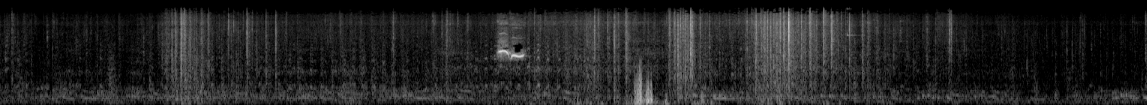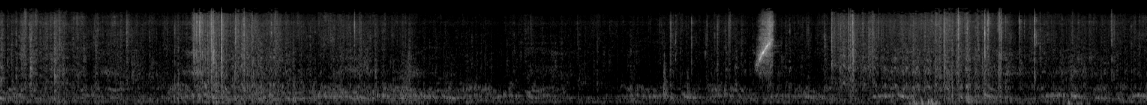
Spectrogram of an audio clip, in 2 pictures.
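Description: Tippler pigeons cooing steadily, with bursts of wing-flapping as birds fly in and land on the loft. A thump about nine seconds in is the loudest sound. Two short high whistles come about seven seconds in and near the end.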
